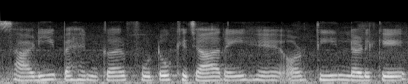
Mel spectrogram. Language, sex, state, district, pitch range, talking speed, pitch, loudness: Hindi, female, Madhya Pradesh, Katni, 185-205 Hz, 130 wpm, 195 Hz, -14 LUFS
